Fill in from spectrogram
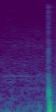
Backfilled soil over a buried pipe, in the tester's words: you hear a little thumping noise that's the pipe and you know that you're getting it down really well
